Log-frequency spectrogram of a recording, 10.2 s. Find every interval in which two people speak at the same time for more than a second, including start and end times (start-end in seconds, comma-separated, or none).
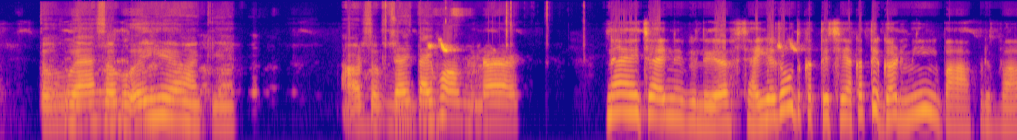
none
